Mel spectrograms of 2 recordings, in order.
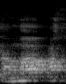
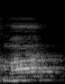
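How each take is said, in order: First: The name ends on a bare consonant. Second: The name ends on a bare consonant.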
